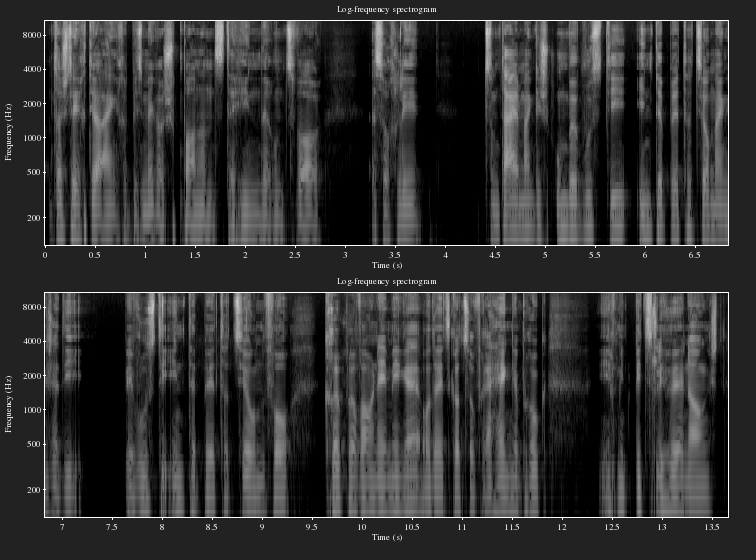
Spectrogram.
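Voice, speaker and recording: Mellow Swiss German man, unhurried chat. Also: fairly low pitch, no echo, clean studio sound. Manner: relaxed, thinks aloud with fillers. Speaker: podcast co-host. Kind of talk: casual chat.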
